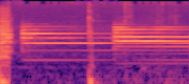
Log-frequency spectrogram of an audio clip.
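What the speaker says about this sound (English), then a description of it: "Alright, ding dong bing bong." A ding-dong announcement chime from the game Danganronpa, with two bright sustained bell tones separated by sharp knocks, close and loud, no talk.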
